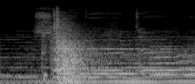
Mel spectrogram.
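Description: A front door slams shut with one heavy, booming thud, followed by a short rumble as it settles. A steady low droning tone continues underneath throughout.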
